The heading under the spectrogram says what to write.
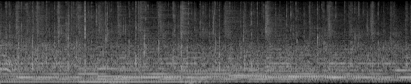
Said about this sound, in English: And if you believe God's bringing you to the next stage, if you believe he's bringing you out of your zigzag into your palace, give God a clap and a shout and thank him for who he is.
